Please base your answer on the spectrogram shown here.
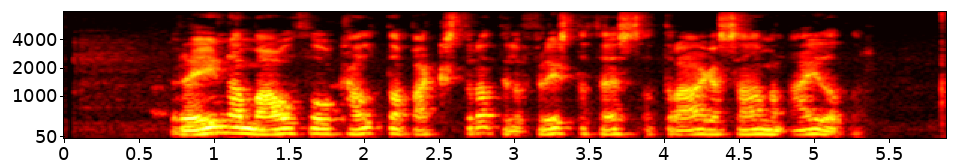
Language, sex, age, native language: Icelandic, male, 30-39, Icelandic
